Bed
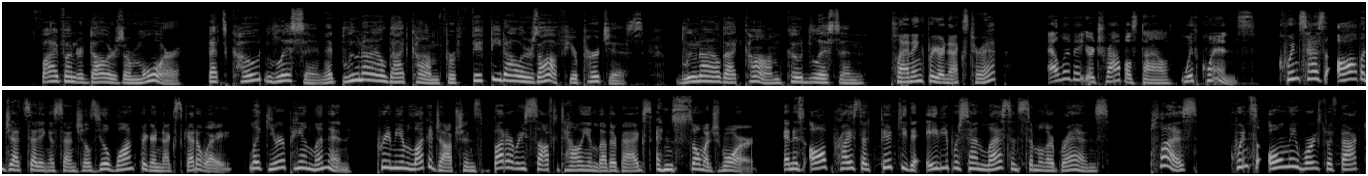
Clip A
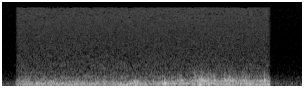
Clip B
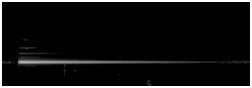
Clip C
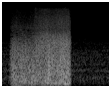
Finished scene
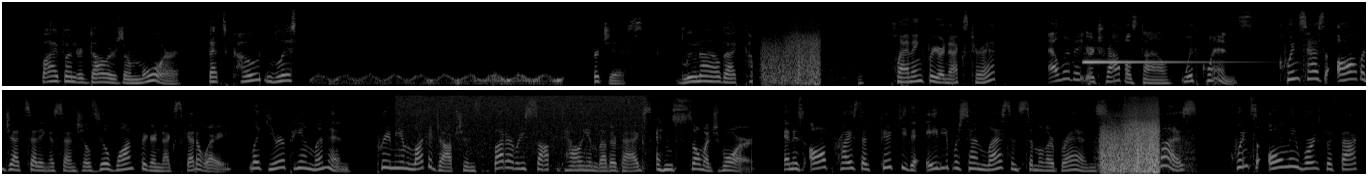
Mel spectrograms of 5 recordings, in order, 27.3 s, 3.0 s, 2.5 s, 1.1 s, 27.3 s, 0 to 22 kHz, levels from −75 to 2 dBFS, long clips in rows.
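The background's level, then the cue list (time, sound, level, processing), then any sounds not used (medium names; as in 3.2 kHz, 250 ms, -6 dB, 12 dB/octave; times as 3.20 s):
bed -14 dB
2.93 s: replace with A -14 dB + talking filter e-i 4 Hz
7.50 s: replace with C -14.5 dB
10.64 s: add B -8.5 dB
17.42 s: add A -13.5 dB + high-pass 1.1 kHz
24.53 s: add C -2.5 dB, fades 0.05 s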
